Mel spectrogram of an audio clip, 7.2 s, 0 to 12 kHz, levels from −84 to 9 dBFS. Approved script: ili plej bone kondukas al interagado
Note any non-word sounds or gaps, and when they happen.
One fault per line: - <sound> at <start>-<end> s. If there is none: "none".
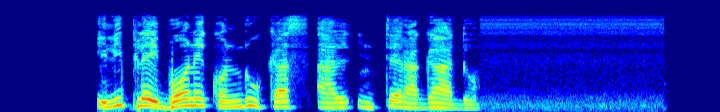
none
